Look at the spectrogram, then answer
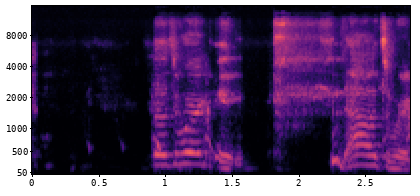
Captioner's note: laughs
